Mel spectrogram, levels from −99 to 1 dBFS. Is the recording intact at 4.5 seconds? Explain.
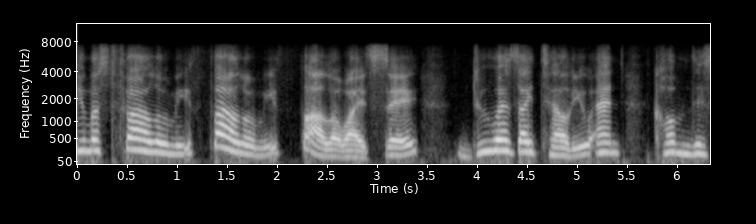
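No. At 4.5 seconds, as throughout, the speech carries AMR wideband (HD Voice) codec damage. Heavy raspy roughness fits the lowest 6.6 kbit/s rate, where a coarse pulse-excited vocal tract model and noise-filled top band replace detail. A spectrogram shows smeared harmonics and nothing above 7.3 kHz.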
